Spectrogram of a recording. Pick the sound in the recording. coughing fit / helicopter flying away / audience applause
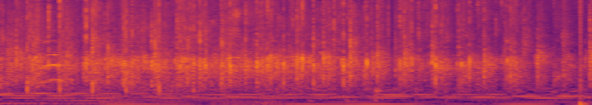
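audience applause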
